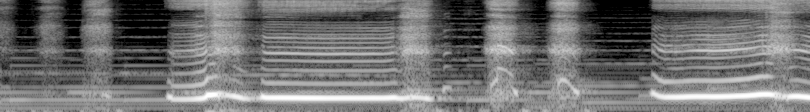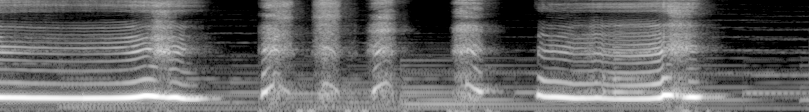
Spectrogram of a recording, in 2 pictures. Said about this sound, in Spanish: Sentía que todo su mundo se estaba desmoronando y empezó a llorar.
